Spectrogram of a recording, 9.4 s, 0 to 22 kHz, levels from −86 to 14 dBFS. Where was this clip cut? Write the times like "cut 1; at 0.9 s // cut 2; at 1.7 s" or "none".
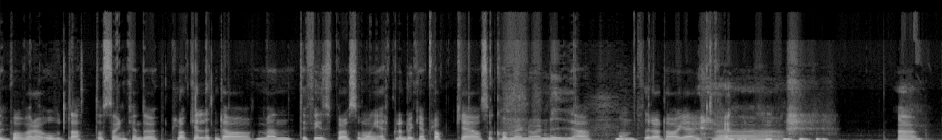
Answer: cut 1; at 1.6 s // cut 2; at 2.2 s // cut 3; at 6.4 s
